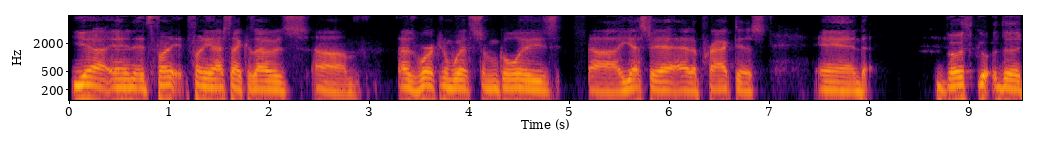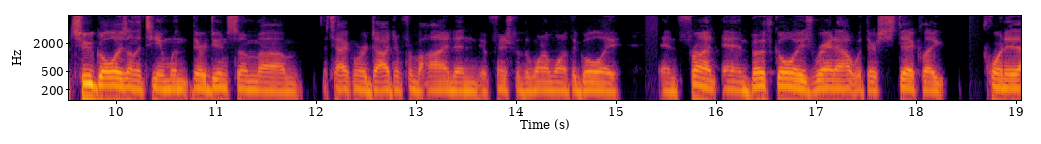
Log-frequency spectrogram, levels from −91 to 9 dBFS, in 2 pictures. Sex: male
